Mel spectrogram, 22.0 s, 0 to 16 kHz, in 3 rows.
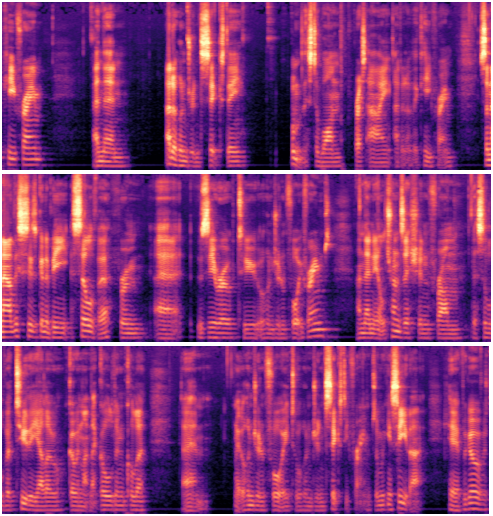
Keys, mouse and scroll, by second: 1.3 click, 3.6 click, 5.0 i, 8.0 click, 20.1 z, 21.2-21.8 scroll up 4, 21.8 middle click.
